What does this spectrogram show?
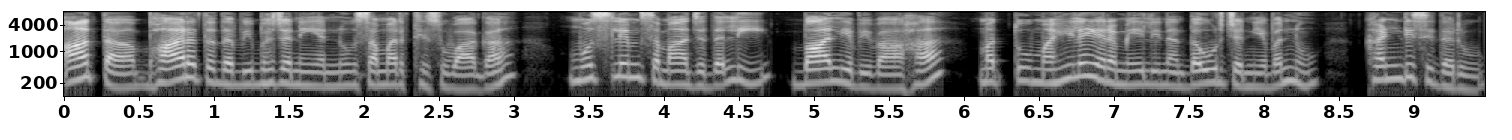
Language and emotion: Kannada, neutral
